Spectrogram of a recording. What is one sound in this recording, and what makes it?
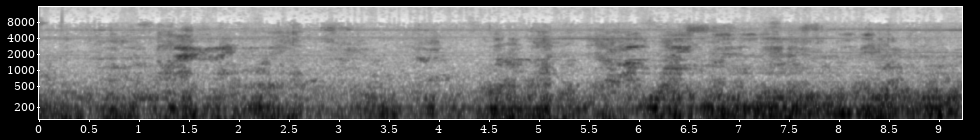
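Wind blows outdoors, buffeting the microphone with a low rumble.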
